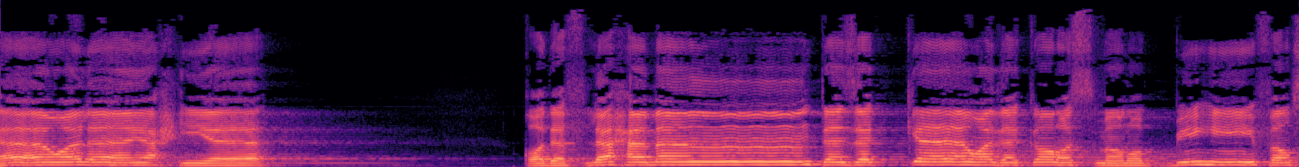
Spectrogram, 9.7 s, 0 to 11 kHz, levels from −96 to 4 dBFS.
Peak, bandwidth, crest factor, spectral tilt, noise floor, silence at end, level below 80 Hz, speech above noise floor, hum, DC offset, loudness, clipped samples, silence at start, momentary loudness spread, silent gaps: -4 dBFS; 10.5 kHz; 16 dB; -5.5 dB/octave; -65 dBFS; 0 s; -64 dBFS; 47 dB; none; under 0.1%; -19 LUFS; under 0.1%; 0 s; 6 LU; none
